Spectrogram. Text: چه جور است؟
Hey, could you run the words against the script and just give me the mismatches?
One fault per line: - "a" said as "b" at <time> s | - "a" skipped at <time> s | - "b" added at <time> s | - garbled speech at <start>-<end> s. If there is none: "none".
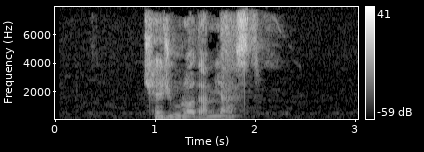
- "آدمی" added at 1.3 s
